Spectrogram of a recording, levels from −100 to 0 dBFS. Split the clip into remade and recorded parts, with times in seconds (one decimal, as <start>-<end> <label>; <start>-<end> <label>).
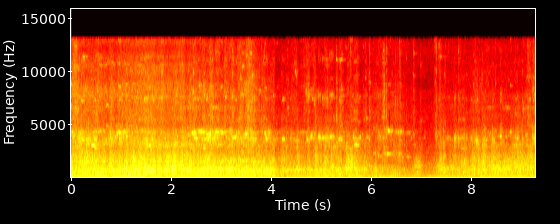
0.0-1.5 recorded; 1.5-2.4 remade; 2.4-9.3 recorded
